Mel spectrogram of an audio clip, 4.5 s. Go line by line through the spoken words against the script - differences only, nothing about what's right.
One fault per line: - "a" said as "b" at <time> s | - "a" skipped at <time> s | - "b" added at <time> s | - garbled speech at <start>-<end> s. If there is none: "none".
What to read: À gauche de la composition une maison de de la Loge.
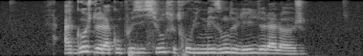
- "se trouve" added at 2.1 s
- "l'île" added at 3.0 s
